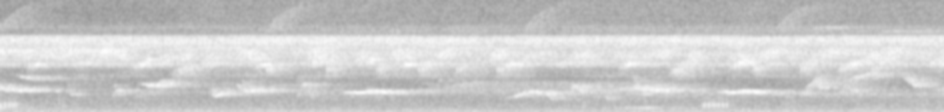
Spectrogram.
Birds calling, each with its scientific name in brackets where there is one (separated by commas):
Black-billed Thrush (Turdus ignobilis), White-rumped Sirystes (Sirystes albocinereus), unidentified bird, Plumbeous Antbird (Myrmelastes hyperythrus)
